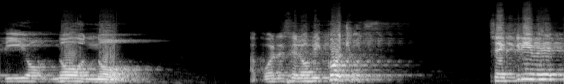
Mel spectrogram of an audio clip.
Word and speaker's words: Pío Nono: siempre me gusta explicar se dice pío no no Acuérdese los biscochos se escribe Pío romanos 9 Cómo se dice pío Nono ya así se dice pío Nono no se dice pío nu Cómo se dice pío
